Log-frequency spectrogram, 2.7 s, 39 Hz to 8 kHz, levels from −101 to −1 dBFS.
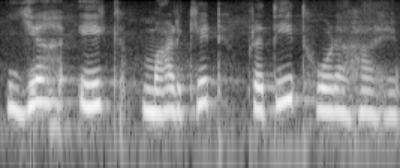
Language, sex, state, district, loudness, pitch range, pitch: Hindi, female, Bihar, West Champaran, -16 LUFS, 240-310 Hz, 260 Hz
